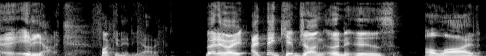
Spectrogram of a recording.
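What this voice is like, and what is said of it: Usual voice. Nothing is said of it.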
